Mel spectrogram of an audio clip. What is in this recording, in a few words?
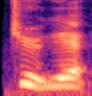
"zhi1yue4", Chinese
